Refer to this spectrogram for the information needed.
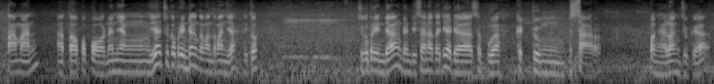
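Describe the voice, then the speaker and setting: A man's voice: medium pitch, muffled recording. A young man vlogger casually explaining a field test as he walks, repeating himself, recorded outdoors at arm's length. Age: young adult. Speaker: vlogger reviewing gadgets. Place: outdoors in open plazas, park and street. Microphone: camera at arm's length. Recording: noisy outdoor street and park ambience.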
